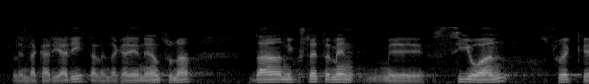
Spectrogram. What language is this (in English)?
Basque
